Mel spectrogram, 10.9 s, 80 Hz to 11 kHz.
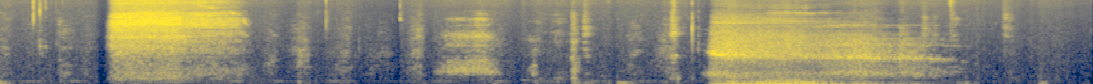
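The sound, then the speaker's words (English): Deep breathing during a box breathing exercise: a long, loud airy inhale, then a quieter stretch with faint small sounds, then a long, heavy, breathy exhale. No one speaks. “Inhale for 4 seconds, and then you hold for 4 seconds. Exhale for another 4, and you hold for another 4. Ready? Let's take a deep breath, and let's do this.”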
